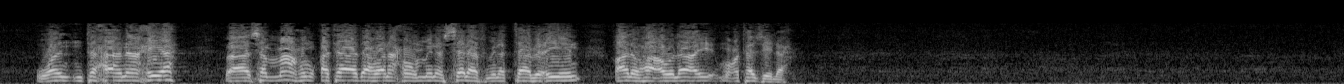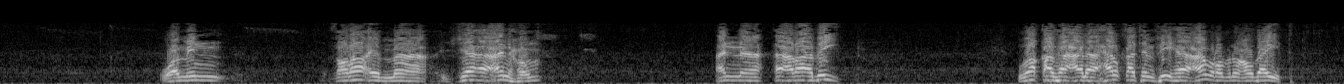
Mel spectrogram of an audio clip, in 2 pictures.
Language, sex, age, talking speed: Arabic, male, 50-69, 60 wpm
